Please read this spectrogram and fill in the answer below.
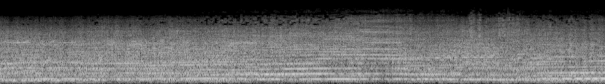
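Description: Several four-cylinder Super 4 dirt-track race cars running around the oval, their engine notes overlapping and rising and falling in pitch as they pass.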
